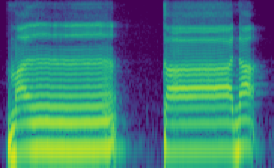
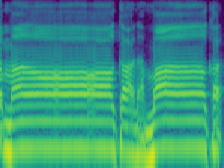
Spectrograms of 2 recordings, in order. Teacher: نون ساکن کا اخفا کریں گے 1 الف کی مقدار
